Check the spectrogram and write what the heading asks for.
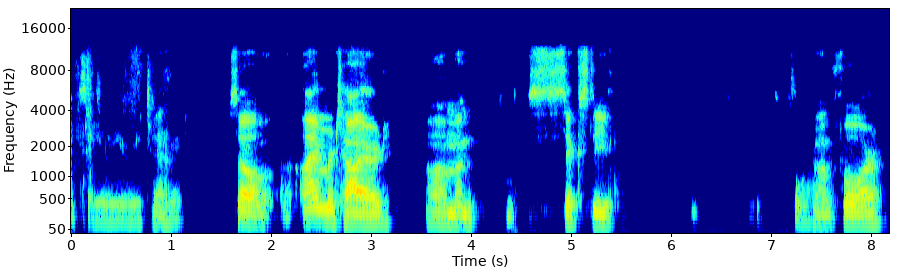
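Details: Man diagnosed with primary progressive aphasia last summer, with word-finding difficulty; his speech varies between good and bad days and is worse when tired; primary progressive aphasia.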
